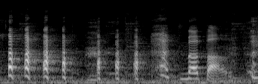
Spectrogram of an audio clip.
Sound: laughs

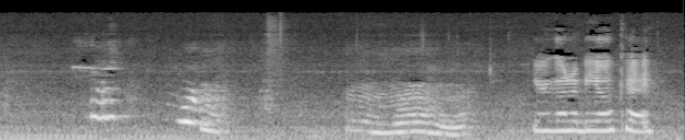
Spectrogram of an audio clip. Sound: dog whining

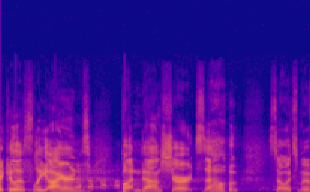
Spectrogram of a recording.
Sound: laughing

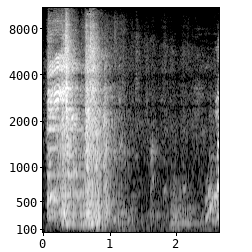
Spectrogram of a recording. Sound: crash backstage

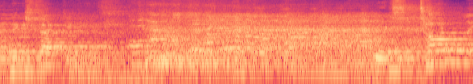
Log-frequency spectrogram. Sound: audience laughs

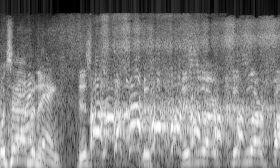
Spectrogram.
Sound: laughing

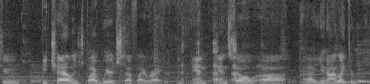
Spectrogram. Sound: laughter

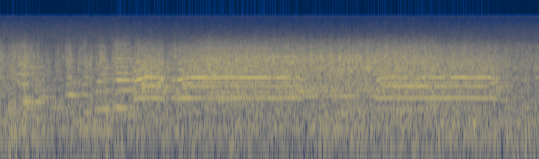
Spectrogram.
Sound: train horn howling

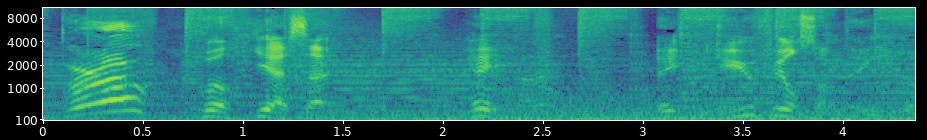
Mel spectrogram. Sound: earth rumbling

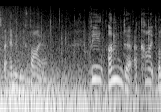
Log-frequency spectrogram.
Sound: sound of explosion

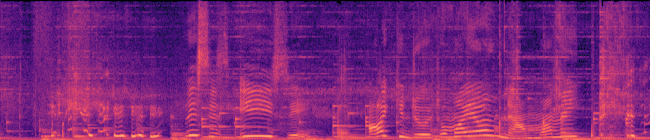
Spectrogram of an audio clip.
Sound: giggles; snorts; giggles

